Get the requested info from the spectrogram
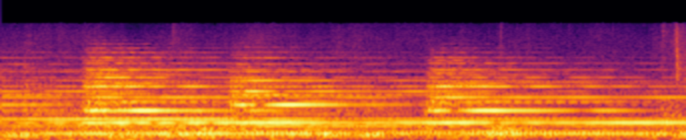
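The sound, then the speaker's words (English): Church double bells, rung by a nun for the Feast of the Ascension as the call to worship in Glencairn, ring in steady, overlapping strokes. Their long metallic tones sustain and blend into a continuous resonant hum, moderately loud, with no voices. “On this day, Sister Michelle rings double bells for the Feast of the Ascension.”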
